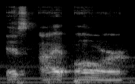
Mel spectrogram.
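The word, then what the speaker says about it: Cîroc: This Ciroc is spelled with a K. Ciroc? It's the last C is a K. Oh, it's a K, and that's okay. And it's an S, so it's SIROK.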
